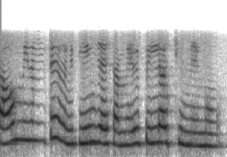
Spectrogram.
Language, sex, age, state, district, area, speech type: Telugu, female, 18-30, Telangana, Sangareddy, urban, conversation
